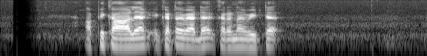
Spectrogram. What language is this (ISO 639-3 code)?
sin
